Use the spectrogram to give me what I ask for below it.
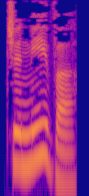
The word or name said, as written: Jeneva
